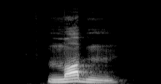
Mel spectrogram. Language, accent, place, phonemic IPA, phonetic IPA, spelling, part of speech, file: German, Germany, Berlin, /ˈmɔbən/, [ˈmɔbm̩], mobben, verb, De-mobben.ogg
- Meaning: to bully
